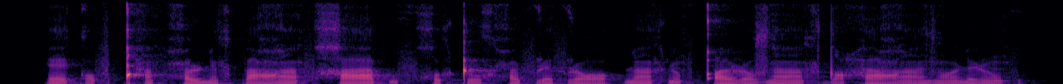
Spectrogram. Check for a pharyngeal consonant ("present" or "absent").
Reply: present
